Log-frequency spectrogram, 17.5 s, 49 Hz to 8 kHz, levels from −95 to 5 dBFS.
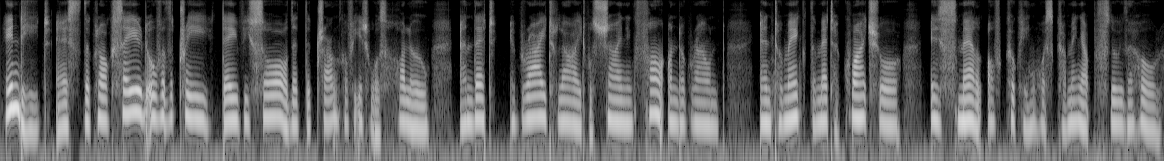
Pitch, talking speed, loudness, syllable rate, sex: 165 Hz, 150 wpm, -22 LUFS, 3.6 syllables/s, female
